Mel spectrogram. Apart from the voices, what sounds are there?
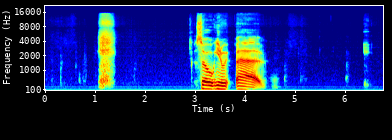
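hiccups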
